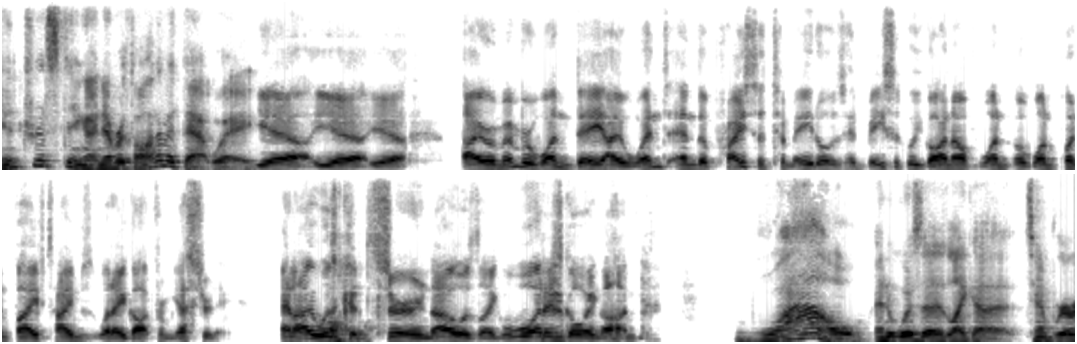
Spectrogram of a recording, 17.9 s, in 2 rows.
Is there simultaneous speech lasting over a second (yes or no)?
no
